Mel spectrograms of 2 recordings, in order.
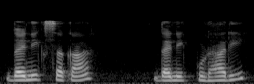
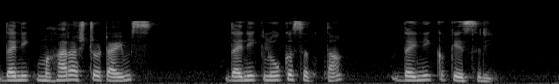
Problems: background sounds at intervals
